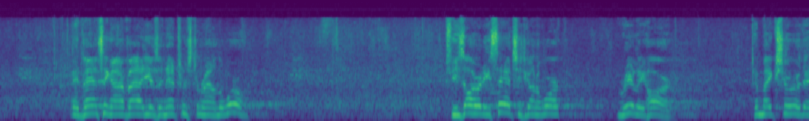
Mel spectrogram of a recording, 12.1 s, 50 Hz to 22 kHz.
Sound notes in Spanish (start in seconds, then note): 1.6 Aplausos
